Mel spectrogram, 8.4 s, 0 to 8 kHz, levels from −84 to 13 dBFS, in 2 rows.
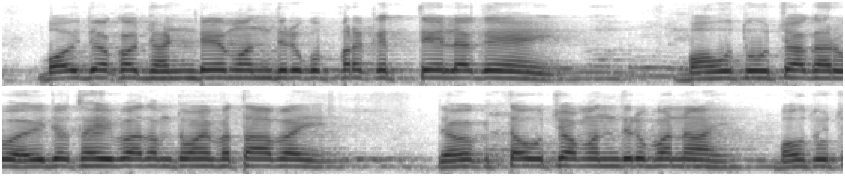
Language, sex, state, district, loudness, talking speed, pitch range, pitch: Hindi, male, Uttar Pradesh, Jyotiba Phule Nagar, -12 LUFS, 205 wpm, 195-215 Hz, 210 Hz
